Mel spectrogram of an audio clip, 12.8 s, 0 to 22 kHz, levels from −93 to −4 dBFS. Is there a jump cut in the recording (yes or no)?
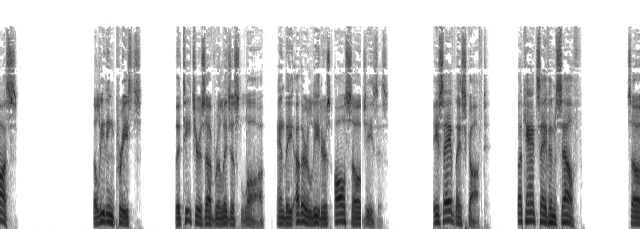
yes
